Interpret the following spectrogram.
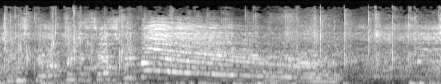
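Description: A person's voice: a moment of speech, then one long drawn-out vocal sound falling steadily in pitch for about two seconds.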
